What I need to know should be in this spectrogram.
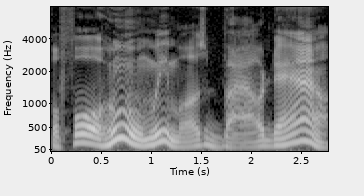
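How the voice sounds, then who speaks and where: Putting on a character voice, a man lets his pitch swing very widely. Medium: read story. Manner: measured, cautious.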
